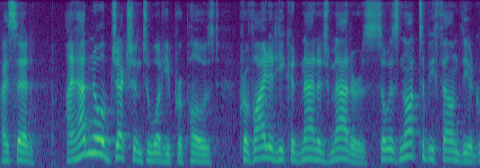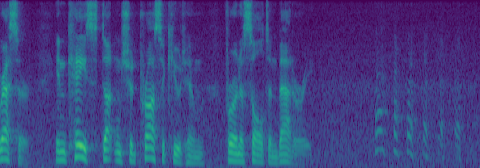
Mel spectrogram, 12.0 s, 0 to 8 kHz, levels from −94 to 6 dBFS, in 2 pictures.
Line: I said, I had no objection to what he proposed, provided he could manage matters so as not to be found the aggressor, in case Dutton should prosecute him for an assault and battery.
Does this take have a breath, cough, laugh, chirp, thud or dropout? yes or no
yes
